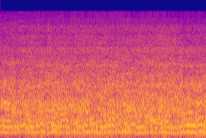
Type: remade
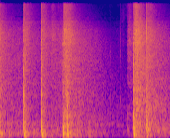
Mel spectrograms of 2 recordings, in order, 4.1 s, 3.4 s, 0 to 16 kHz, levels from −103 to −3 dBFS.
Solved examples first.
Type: recorded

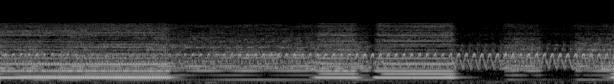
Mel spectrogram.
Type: remade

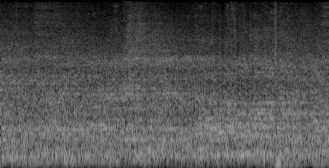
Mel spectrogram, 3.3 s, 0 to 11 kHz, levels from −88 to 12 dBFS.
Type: recorded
